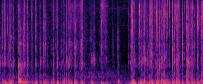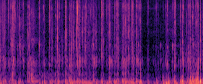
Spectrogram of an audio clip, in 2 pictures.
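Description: Fingertips type on the plastic keys of a silver laptop keyboard held up close, producing a steady stream of soft, rapid key taps. Each tap is a short, dull thump with a light bright click on top, dying away almost instantly. The typing briefly thins out around two seconds in, then resumes and grows slightly louder toward the end.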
